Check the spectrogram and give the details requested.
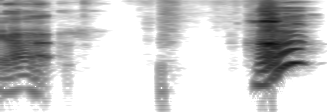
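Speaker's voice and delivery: a sudden very high, loud huh; stunned huh. Retold or imitated. Hearing his body is shutting down, stunned high huh. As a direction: disbelief jumping way up. Told organs failing, stunned.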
